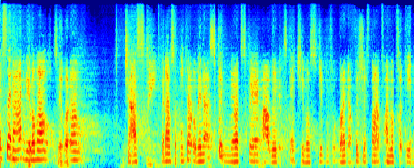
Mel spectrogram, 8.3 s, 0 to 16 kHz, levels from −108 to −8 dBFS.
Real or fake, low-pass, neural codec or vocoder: fake; 14.4 kHz; codec, 44.1 kHz, 0.9 kbps, DAC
